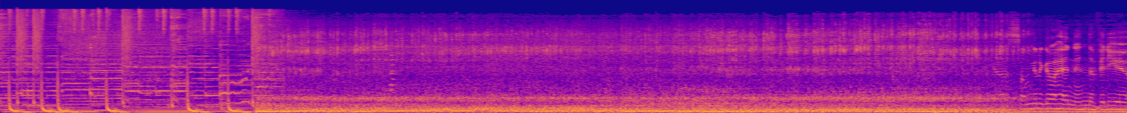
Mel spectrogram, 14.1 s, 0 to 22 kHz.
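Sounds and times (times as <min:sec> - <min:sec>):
cars rumbling past at low revs: 0:03.2 - 0:14.0.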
